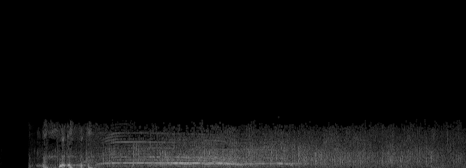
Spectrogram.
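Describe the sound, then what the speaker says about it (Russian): A church congregation bursts into applause that swells and holds, mixed with some cheering and a brief raised voice near the start. "Да, можно хлопать, можно аплодировать Иисуса"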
